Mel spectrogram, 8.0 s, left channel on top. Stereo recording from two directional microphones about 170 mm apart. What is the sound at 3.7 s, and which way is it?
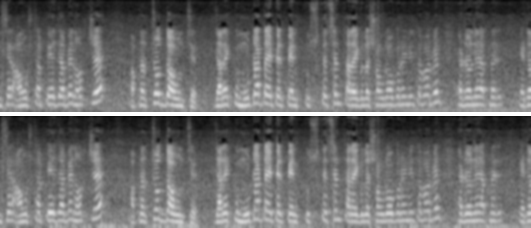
Speech, 25° left (ahead or behind).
